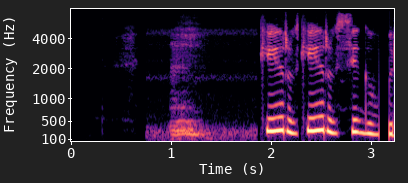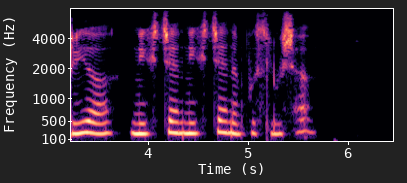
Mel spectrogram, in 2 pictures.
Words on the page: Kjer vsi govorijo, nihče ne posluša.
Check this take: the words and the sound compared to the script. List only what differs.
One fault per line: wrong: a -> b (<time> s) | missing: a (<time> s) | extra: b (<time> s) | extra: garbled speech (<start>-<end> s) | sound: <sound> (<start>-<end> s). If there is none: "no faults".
sound: throat clearing (1.0-1.5 s)
extra: kjer (2.3 s)
sound: dropout (3.1-3.2 s)
extra: nihče (4.4 s)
